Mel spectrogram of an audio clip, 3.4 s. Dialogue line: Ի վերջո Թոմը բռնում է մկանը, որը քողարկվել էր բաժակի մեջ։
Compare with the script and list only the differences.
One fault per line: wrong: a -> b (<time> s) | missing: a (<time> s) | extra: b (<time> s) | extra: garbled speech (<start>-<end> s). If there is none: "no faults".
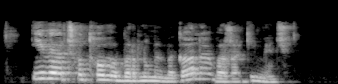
missing: որը քողարկվել էր (2.1 s)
